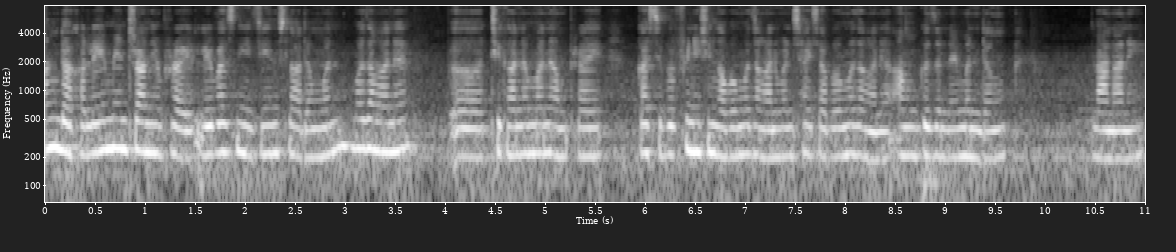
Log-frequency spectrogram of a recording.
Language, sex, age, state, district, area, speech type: Bodo, female, 30-45, Assam, Kokrajhar, rural, spontaneous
